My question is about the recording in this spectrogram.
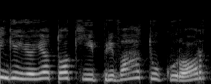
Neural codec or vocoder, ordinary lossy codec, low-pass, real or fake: none; MP3, 32 kbps; 10.8 kHz; real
